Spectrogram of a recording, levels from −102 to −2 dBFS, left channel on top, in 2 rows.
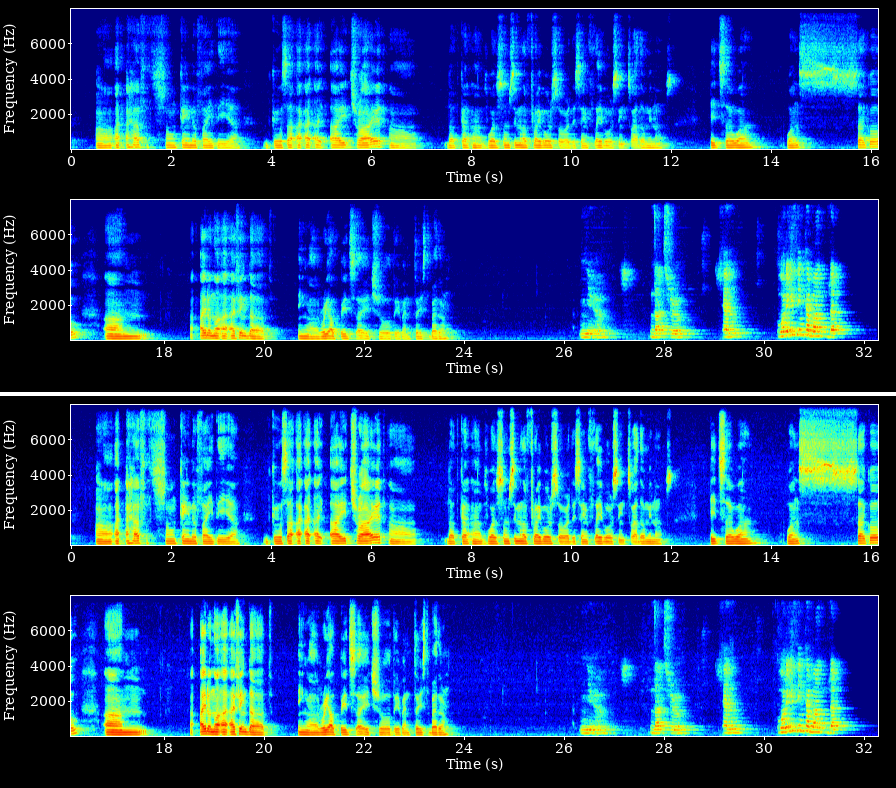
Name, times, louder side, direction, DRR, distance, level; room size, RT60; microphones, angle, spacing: voice 1, 0.5-3.4 3.9-6.9 7.5-12.0 12.8-13.8 14.3-16.3 16.8-17.7 18.7-20.0 20.7-23.7, right 6 dB, 65° right, 20 dB, 0.4 m, -25 dB
voice 2, 26.3-26.9 27.2-27.3 27.7-28.4 29.1-29.5 30.3-31.4, left 1 dB, 5° left, -4 dB, 3.4 m, -29 dB
17.0 x 9.6 x 3.1 m, 0.70 s
head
